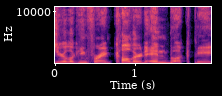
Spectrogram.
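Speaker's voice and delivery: plain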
